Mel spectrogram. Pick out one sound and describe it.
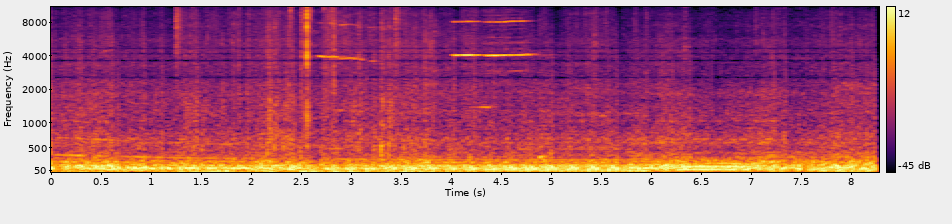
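Traffic passes by at an intersection.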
